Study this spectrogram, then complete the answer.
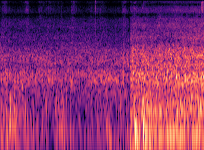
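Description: Strong cold wind buffets the microphone with a steady rumbling roar, growing louder partway through, with faint road noise behind it, outdoors in the United States.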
